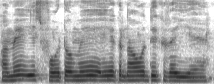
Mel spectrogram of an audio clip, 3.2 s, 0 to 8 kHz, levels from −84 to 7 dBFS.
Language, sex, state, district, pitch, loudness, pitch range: Hindi, male, Uttar Pradesh, Shamli, 150 Hz, -13 LUFS, 140-155 Hz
